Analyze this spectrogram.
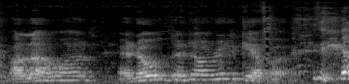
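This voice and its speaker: A man at a fairly slow pace, with very wide pitch swings, audible room echo and noticeable background noise. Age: 70s. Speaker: retired city constable, community leader. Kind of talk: podcast interview, reflective casual talk.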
